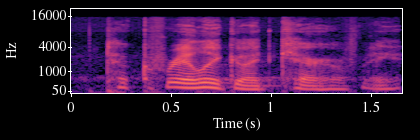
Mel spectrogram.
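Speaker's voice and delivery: voice brought right down. Thanking the youth education director for good care, in a lowered voice. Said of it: "I'm lowering my voice".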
